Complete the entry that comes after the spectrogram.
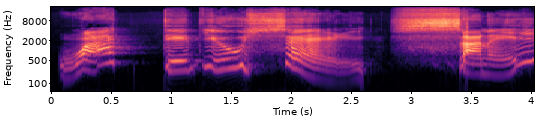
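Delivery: very high, slow granny voice; slow old woman. A narrator's reading. Deaf grandmother asking the men to repeat. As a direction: ask slowly like a hard-of-hearing grandmother. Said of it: "asked the old woman slowly".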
